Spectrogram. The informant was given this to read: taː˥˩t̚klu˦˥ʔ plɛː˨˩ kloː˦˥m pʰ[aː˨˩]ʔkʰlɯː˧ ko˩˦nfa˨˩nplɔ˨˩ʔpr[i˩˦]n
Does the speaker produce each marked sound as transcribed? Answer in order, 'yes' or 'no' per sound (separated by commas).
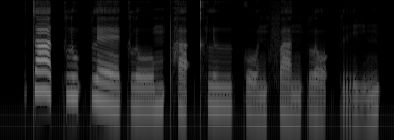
no, yes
